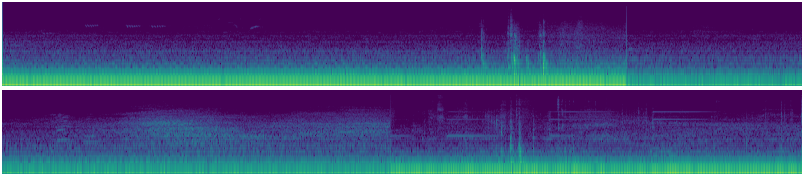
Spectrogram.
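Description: Idling car engine heard from inside the parked vehicle's cabin, a steady low rumble that drops sharply about six seconds in and picks up again a little before the end, with a few light knocks.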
